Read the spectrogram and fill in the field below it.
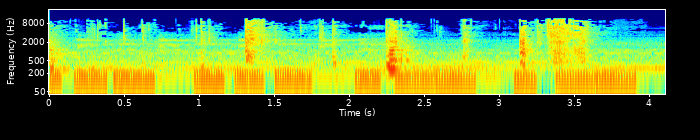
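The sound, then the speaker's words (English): A voice imitates a lobster farting: a rapid series of short, buzzy lip-sputter pulses, fairly loud, with occasional hissy bursts breaking through the rhythmic rattle. “And I think a lobster, too, is like this.”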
